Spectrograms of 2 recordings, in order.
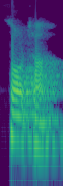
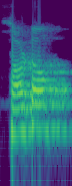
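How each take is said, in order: First: The words are reduced and blended into one. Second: Both words are said fully and separately.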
